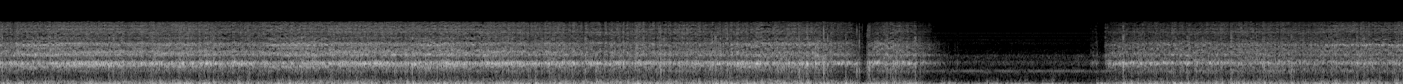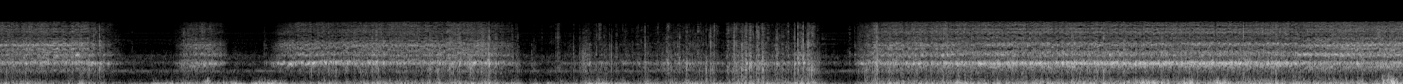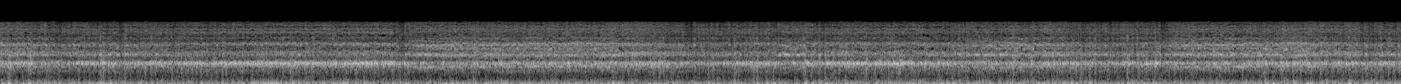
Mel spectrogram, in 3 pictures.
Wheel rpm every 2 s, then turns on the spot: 230, 220, 230, 220, 50, 70, 150, 80, 80, 90, 30, 130, 220, 210, 220, 230, 200, 220, 220, 220, 220.
18-22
